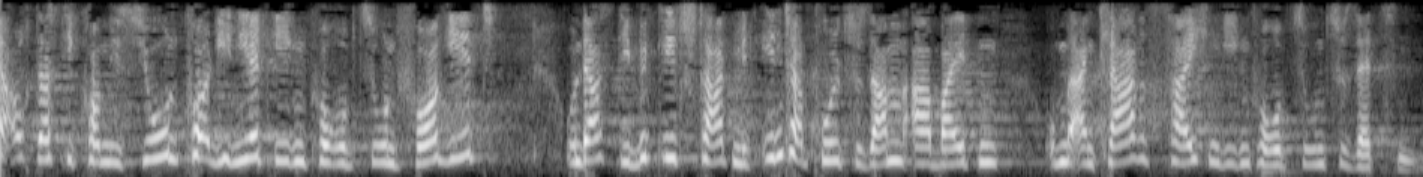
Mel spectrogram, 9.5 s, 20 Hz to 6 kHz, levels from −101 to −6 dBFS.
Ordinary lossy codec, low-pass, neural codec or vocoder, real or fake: AAC, 48 kbps; 5.4 kHz; none; real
